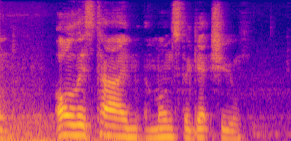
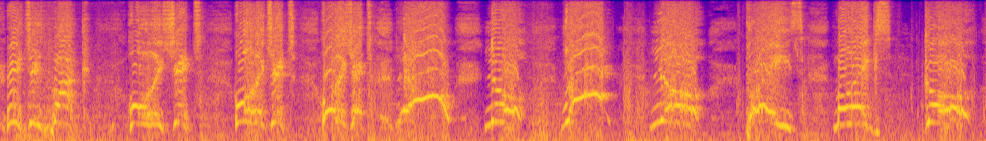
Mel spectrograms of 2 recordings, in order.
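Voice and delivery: very high, loud terrified shrieks; screaming in panic; 5 dB louder, slower than usual. Real, not acted. Trapped by the monster on the stairs, panicked screaming. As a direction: scream until your voice cracks. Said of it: "lightheaded from screaming".

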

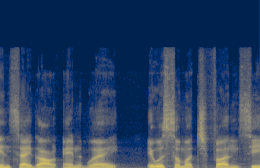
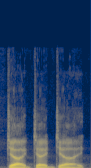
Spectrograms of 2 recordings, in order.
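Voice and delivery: mock shock; 4 semitones lower, much faster than usual. Shown as a demonstration. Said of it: "to emphasize how shocked".

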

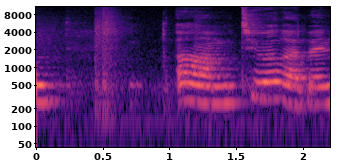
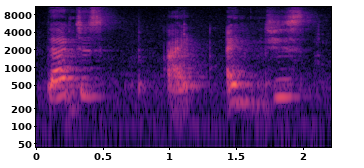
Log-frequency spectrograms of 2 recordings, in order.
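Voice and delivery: ordinary delivery

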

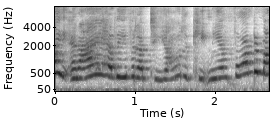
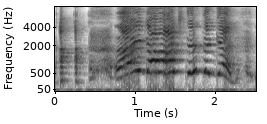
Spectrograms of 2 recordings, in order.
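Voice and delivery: higher, louder and slow, half crying; giddy laughing; 7 semitones higher, 8 dB louder, slower than usual. Real, not acted. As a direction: squeal it through laughter.

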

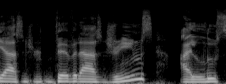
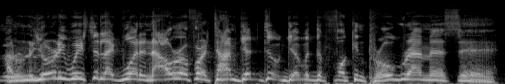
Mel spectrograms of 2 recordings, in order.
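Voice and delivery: heated gangster role voice, pitched up; angry gang member; 7 semitones higher than usual. Acted. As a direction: chew out your crew in character. RP gang character scolding partner.

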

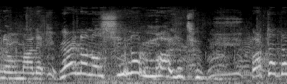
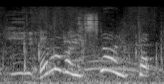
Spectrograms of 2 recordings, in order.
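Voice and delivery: higher, mock-suspense play call; excited call; 6 semitones higher than usual. Real, not acted. Gamer calls the enemy's coming jump, excited call. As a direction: lift the call high as the jump comes.

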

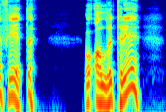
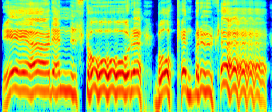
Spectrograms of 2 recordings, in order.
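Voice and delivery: slow, loud big goat voice; gruff big goat; 7 semitones higher, 5 dB louder, much slower than usual. Acted. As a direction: boom it out slowly like a big goat. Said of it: "Den var så grov i målet".

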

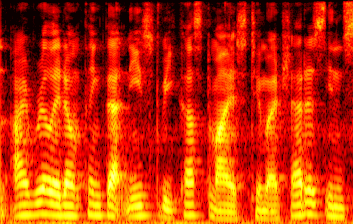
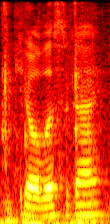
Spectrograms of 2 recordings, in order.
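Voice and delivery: ordinary talk, nothing marked

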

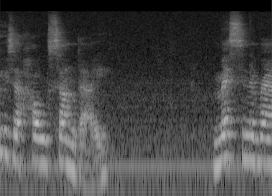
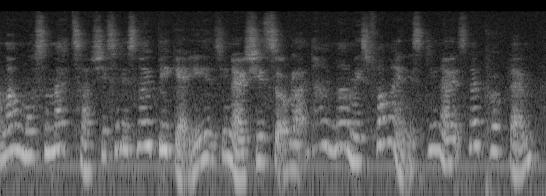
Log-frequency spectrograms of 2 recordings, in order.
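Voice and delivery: higher, lightly voiced teen daughter, breezy; reassuring daughter; 9 semitones higher than usual. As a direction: play the daughter brushing it off, no biggie.

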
